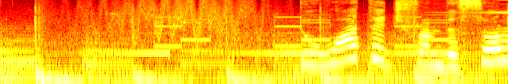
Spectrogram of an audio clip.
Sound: upbeat music; electronic beeping

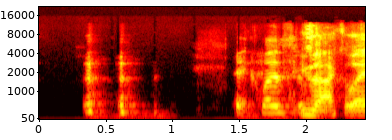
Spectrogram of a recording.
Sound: laughing

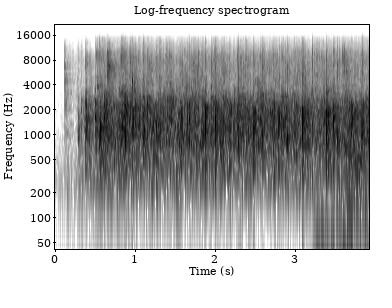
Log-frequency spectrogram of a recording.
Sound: applause

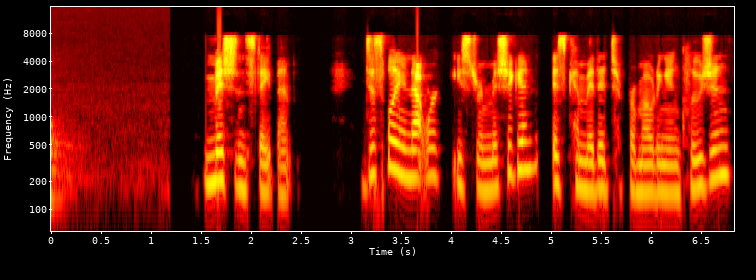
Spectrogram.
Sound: voiceover

